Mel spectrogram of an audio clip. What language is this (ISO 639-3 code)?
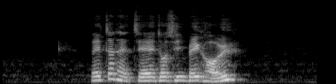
yue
